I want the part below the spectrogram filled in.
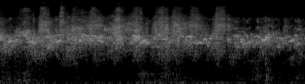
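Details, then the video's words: Budgerigars kept as pets chattering together: a steady wash of bright, buzzy chirps and twittering notes, many birds calling at once. "Funniest Budgie Sounds Caught on Camera"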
